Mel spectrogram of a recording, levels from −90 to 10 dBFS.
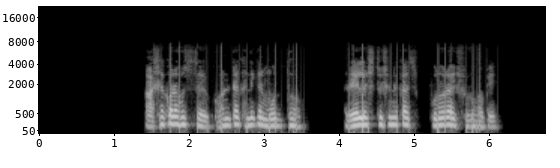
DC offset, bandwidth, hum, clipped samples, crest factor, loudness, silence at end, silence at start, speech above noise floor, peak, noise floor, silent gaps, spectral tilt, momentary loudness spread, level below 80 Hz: under 0.1%; 7.4 kHz; none; under 0.1%; 18 dB; -19 LUFS; 0.65 s; 1.4 s; over 72 dB; -2 dBFS; under -90 dBFS; 3.77-4.05 s, 5.12-5.20 s; -8 dB/octave; 10 LU; -48 dBFS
